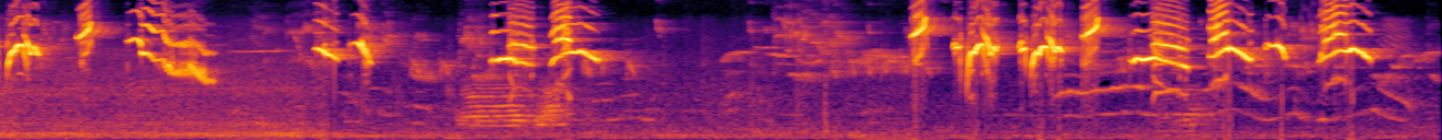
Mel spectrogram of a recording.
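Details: White-rumped shama (kacer) in energetic gacor song full of mimicked phrases, bursts of loud whistles, sharp chips and trilled notes, a quiet pause mid-way, then a dense fast sequence of ringing notes.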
